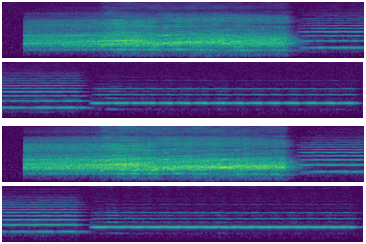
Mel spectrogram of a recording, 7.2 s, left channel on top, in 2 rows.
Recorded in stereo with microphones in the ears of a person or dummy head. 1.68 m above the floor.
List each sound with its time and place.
0.2 s a scream: 60° right (ahead or behind), 0.8 m; by 2.8 s 55° right (ahead or behind), 3 m
2.9 s a violin: 30° right (ahead or behind), 5 m
4.5 s a flute: 70° right (ahead or behind), 6 m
